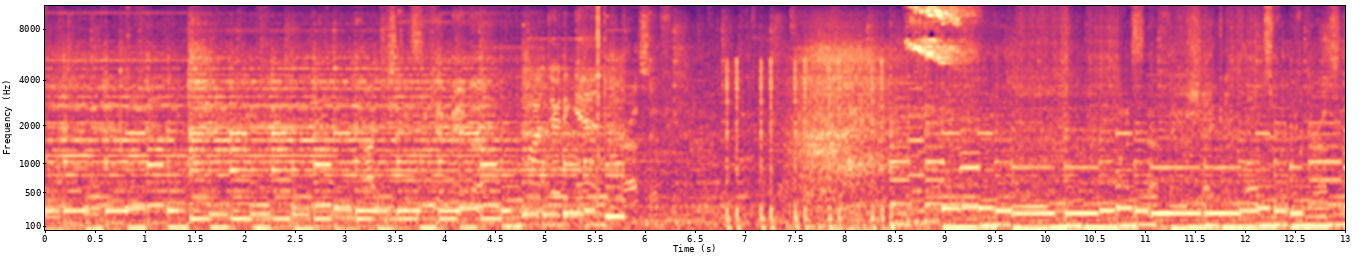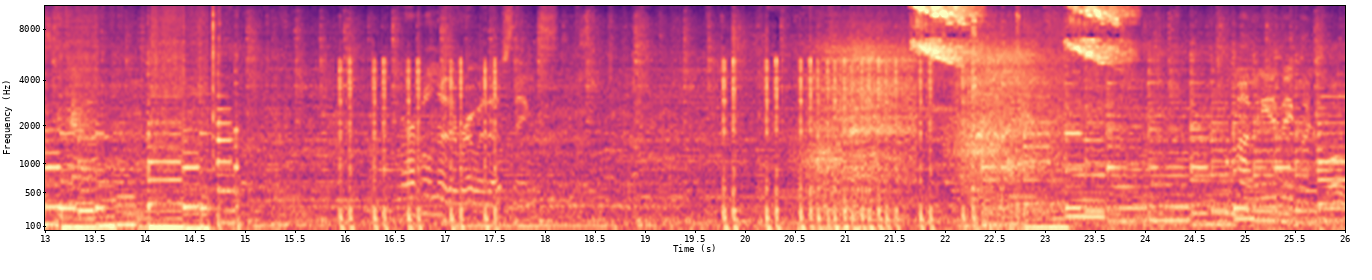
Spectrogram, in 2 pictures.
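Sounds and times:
deep bass notes: 7.3s - 15.0s
electronic slot machine melody: 8.5s - 15.2s, 21.6s - 25.2s
clicking and chiming game sounds: 8.6s - 9.4s, 21.6s - 22.4s, 23.2s - 24.0s.

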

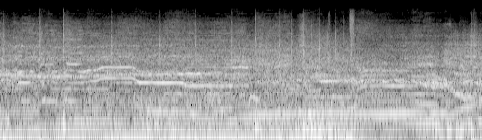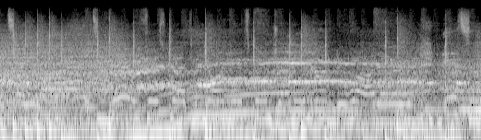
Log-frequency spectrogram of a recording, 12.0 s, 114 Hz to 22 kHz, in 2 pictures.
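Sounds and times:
background music with steady beat: 0.0s - 12.0s
car engine revving: 0.0s - 12.0s
tyres screeching: 0.0s - 12.0s.

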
